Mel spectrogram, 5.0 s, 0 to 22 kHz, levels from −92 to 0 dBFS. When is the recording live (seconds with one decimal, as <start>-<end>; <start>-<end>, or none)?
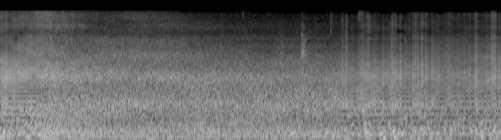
0.4-3.4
